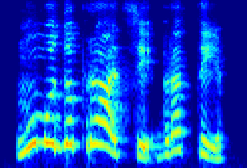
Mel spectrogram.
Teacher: звичайно брати як звертання ми виділимо логічним наголосом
